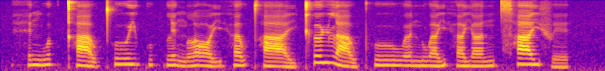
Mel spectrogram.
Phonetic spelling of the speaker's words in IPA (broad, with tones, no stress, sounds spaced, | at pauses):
h ɪ˨ ŋ w ʊ˧ k̚ t̪ʰ aː˨˩ w t̪ʰ uː˧ j kʷ ɪ˨ k̚ l ɪ˨˩ ŋ l ɔː˨˩ j h ɐ˨˥ w t̪ʰ aː˨˩ j kʰ ɵ˥ ɥ l aː˨˩ w pʰ uː˨ w ɵ˨ n w ɐ˨˥ j h ɐ˨ j ɐ˨˧ n t͡sʰ aː˥ j f ɪ˨ k̚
